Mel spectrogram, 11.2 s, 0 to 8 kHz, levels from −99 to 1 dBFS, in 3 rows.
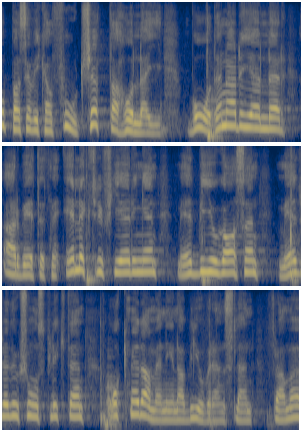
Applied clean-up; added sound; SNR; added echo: none; none; none; none.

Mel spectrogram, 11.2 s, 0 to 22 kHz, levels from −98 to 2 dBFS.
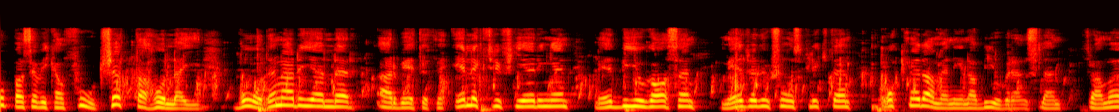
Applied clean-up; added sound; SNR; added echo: classical method log-MMSE.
